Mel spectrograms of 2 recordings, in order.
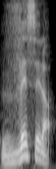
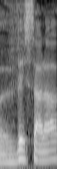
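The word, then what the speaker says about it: Vaisala: tout de suite et il s'appelle Vesela ah c'est plutôt vesala vzala vzala voilà vesala c'est le code c'est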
